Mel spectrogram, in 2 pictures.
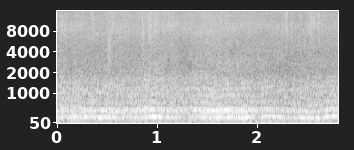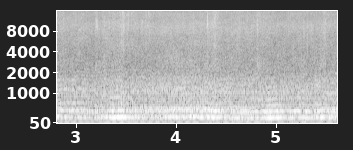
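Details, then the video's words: Many western honey bees hum at a hive entrance in a steady, low drone, swelling and easing gently without pause. "Bienensummen am Flugloch - 5 Minuten das Summen der Bienen"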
